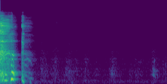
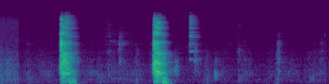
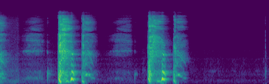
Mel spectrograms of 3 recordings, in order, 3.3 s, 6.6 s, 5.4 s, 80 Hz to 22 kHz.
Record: {"cough_length": "3.3 s", "cough_amplitude": 16915, "cough_signal_mean_std_ratio": 0.24, "exhalation_length": "6.6 s", "exhalation_amplitude": 8528, "exhalation_signal_mean_std_ratio": 0.24, "three_cough_length": "5.4 s", "three_cough_amplitude": 24347, "three_cough_signal_mean_std_ratio": 0.3, "survey_phase": "beta (2021-08-13 to 2022-03-07)", "age": "65+", "gender": "Female", "wearing_mask": "No", "symptom_none": true, "smoker_status": "Never smoked", "respiratory_condition_asthma": false, "respiratory_condition_other": false, "recruitment_source": "REACT", "submission_delay": "1 day", "covid_test_result": "Negative", "covid_test_method": "RT-qPCR"}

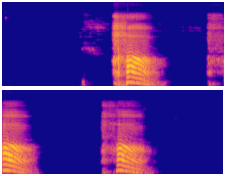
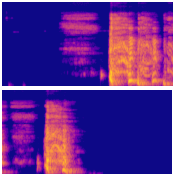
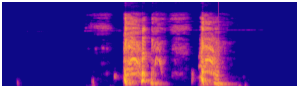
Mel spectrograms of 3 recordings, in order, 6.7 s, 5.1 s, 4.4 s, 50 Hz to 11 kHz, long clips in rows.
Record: {"exhalation_length": "6.7 s", "exhalation_amplitude": 32768, "exhalation_signal_mean_std_ratio": 0.34, "cough_length": "5.1 s", "cough_amplitude": 32767, "cough_signal_mean_std_ratio": 0.35, "three_cough_length": "4.4 s", "three_cough_amplitude": 32768, "three_cough_signal_mean_std_ratio": 0.32, "survey_phase": "beta (2021-08-13 to 2022-03-07)", "age": "65+", "gender": "Male", "wearing_mask": "No", "symptom_cough_any": true, "smoker_status": "Ex-smoker", "respiratory_condition_asthma": false, "respiratory_condition_other": false, "recruitment_source": "REACT", "submission_delay": "2 days", "covid_test_result": "Negative", "covid_test_method": "RT-qPCR", "influenza_a_test_result": "Negative", "influenza_b_test_result": "Negative"}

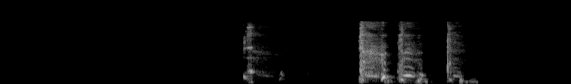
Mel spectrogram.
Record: {"three_cough_length": "5.7 s", "three_cough_amplitude": 17334, "three_cough_signal_mean_std_ratio": 0.27, "survey_phase": "beta (2021-08-13 to 2022-03-07)", "age": "18-44", "gender": "Female", "wearing_mask": "No", "symptom_cough_any": true, "symptom_new_continuous_cough": true, "symptom_runny_or_blocked_nose": true, "symptom_shortness_of_breath": true, "symptom_fatigue": true, "symptom_headache": true, "symptom_change_to_sense_of_smell_or_taste": true, "symptom_loss_of_taste": true, "symptom_onset": "3 days", "smoker_status": "Never smoked", "respiratory_condition_asthma": true, "respiratory_condition_other": false, "recruitment_source": "Test and Trace", "submission_delay": "2 days", "covid_test_result": "Positive", "covid_test_method": "ePCR"}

